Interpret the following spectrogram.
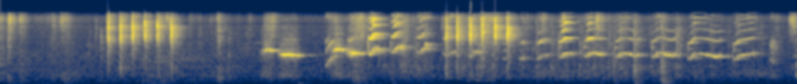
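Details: Three-week-old Cairn Terrier puppies at play give a busy stream of high, wavering squeaks and whines, some rising and falling, with scratchy rustling bursts between them and a louder whine around the middle.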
